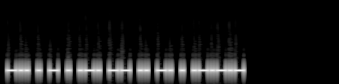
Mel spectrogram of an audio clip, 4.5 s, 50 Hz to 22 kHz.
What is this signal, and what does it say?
Morse code, heard as a keyed tone, about 32 wpm, 700 Hz. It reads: DETERMINE.
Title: Sentences from Top 1000 Words - Review Part 5 - 30wpm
